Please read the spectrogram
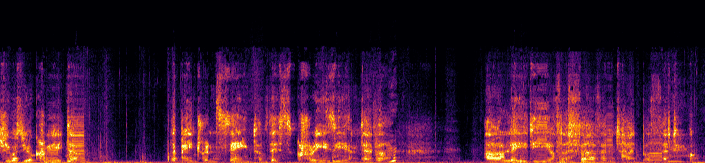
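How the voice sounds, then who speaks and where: A man performs a put-on character voice at a moderate pace, with long, frequent pauses. Light background noise can be heard. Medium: video game.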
